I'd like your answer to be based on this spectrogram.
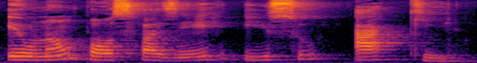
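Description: The stress is on the word aqui. It is a statement about environment. "Quando aqui é enfatizado"

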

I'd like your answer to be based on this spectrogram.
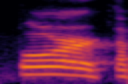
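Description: An inland São Paulo R, tongue curled back.

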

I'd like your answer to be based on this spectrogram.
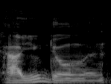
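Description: It is said as a Joey from Friends impression.

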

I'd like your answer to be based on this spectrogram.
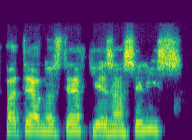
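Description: The Latin is pronounced with French sounds. This is the older French custom. "Or in French"

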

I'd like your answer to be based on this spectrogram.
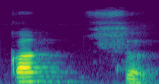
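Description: The word is said with the nose pinched shut. The speaker calls it wrong.

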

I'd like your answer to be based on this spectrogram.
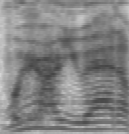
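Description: The voice sounds angry and accusing. The caller means to punish him for doing wrong. The speaker calls it wrong. "I'm going to get you. You did something wrong, right?"

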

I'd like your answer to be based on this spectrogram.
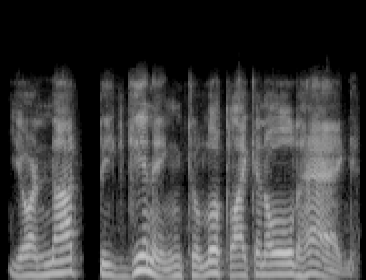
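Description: The word 'beginning' carries strong emphasis.

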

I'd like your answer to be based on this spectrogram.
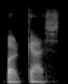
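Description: It is said with an English-like accent. "they're trying to do an accent in English though"

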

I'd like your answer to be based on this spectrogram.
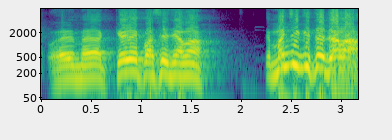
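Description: It is said in an angry tone.

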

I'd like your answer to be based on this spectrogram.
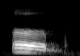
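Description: It is said the American way. "But the American English, ... they say herb"

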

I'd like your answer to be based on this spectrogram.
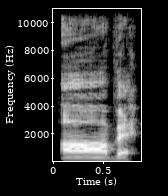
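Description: It is said the Finnish way, long first vowel.

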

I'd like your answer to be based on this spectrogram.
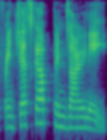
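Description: The name is said with an Australian accent.

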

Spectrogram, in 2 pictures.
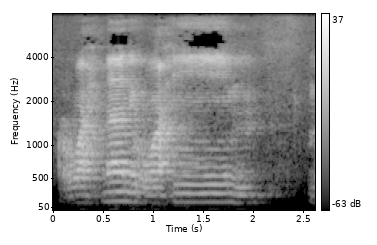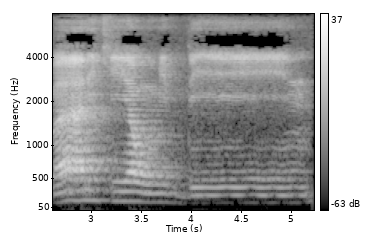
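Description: There is a stop after raheem.

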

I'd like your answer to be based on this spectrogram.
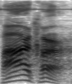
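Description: It is said in an American accent. "as the Americans would say"

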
